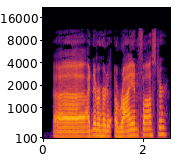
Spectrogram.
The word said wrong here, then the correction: Arian Foster: Arian Foster.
